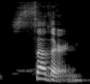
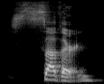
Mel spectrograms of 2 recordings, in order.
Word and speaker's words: southern: next group of words southern southern it's not the same pronunciation as south where we're changing our mouth shape because it's different vowels so southern and south are different southern uh southern and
